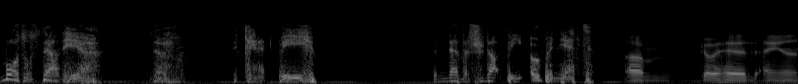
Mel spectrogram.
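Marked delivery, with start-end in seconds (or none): 0.0-5.9 hissed dark elf voice, high and swooping. The narrator voices a drow as the players become visible: hissing drow voice. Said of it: "the drow hisses".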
